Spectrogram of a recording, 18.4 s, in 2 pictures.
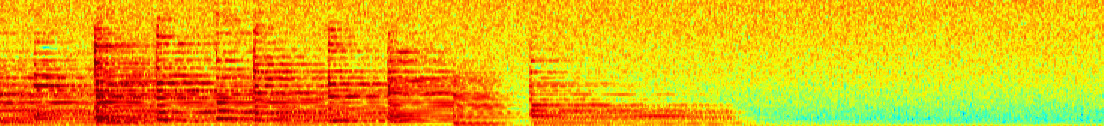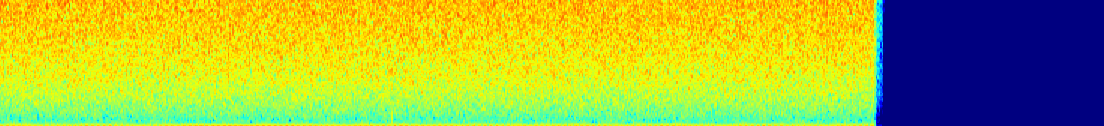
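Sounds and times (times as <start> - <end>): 
piano: 0.0 - 7.4.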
